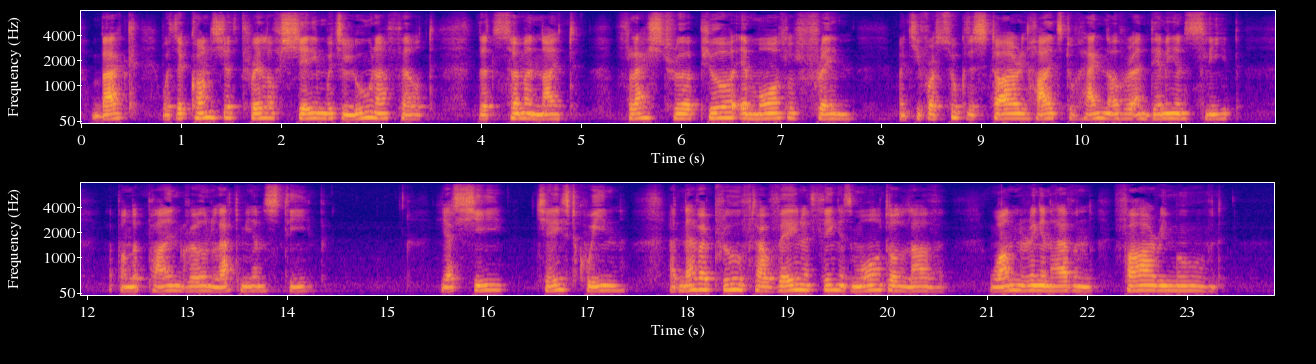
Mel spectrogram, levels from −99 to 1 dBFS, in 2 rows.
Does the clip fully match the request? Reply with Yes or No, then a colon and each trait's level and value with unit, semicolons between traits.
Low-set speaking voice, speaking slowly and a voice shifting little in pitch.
Yes: low, 125 Hz; slow, 120 wpm; narrow, 2.1 semitones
